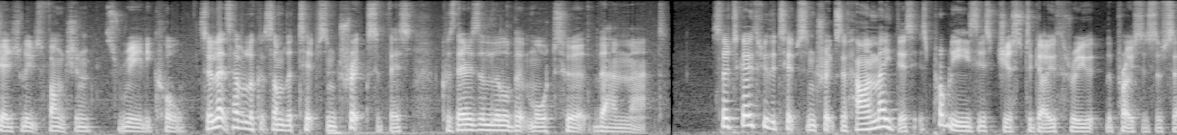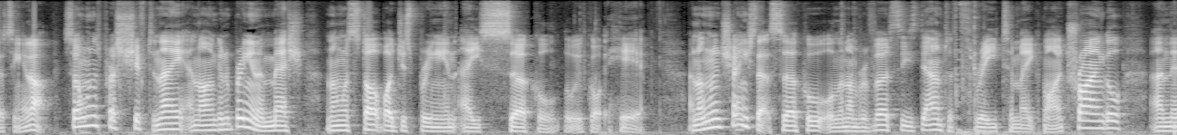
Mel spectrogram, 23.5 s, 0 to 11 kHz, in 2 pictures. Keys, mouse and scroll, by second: 13.0 shift+a, 16.9-17.3 scroll up 2, 17.3 middle click, 17.8 shift+middle click, 20.2 click, 22.5 scroll down 2, 22.9 shift+middle click, 23.2 middle click.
